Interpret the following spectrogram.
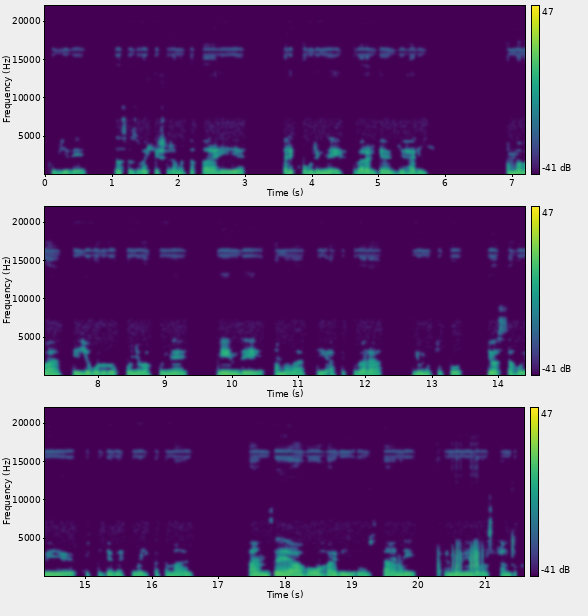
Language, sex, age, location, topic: Kinyarwanda, female, 18-24, Huye, health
